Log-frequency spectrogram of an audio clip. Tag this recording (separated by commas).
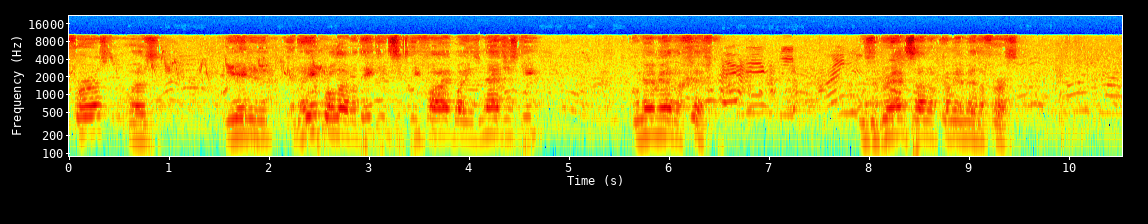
man speaking, Speech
